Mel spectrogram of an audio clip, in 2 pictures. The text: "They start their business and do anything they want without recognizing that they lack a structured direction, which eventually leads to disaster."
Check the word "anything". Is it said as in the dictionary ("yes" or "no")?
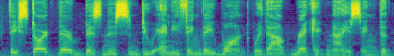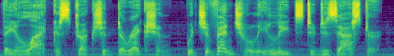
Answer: yes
